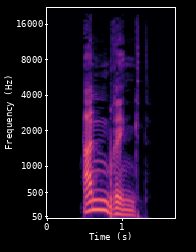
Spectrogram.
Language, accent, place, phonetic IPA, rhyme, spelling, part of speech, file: German, Germany, Berlin, [ˈanˌbʁɪŋt], -anbʁɪŋt, anbringt, verb, De-anbringt.ogg
- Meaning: inflection of anbringen: 1. third-person singular dependent present 2. second-person plural dependent present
